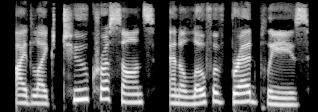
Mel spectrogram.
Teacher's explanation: In connected speech, loaf of sounds like loafa.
